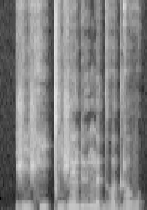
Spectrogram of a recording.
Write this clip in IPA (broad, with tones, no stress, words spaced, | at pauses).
ʒiː˨ʒxiː˦ǀi˨˦ ʒɛ̃˦ ɗʉː˦ŋœ˨dʱɔ˦˨dɖɔ˦v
